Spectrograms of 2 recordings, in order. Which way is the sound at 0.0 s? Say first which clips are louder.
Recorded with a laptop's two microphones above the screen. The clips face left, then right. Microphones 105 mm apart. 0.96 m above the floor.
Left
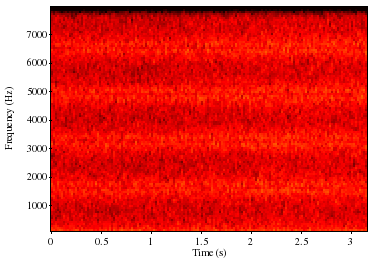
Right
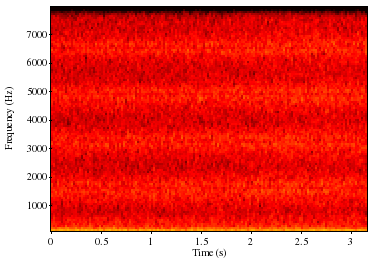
Right 6 dB; 80° right.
